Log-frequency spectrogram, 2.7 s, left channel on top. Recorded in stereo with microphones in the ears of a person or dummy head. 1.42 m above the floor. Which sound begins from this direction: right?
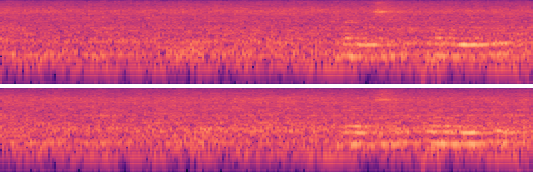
Running water, at 0.0 s.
